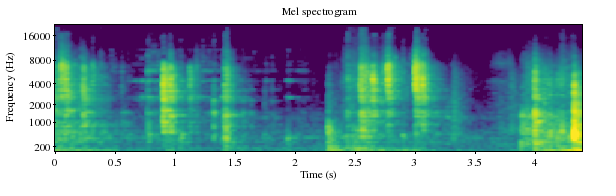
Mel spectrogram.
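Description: About 1.2 kilos of wild berries tumble into a large 5–6 litre pot heating on a stove, making a few bursts of light clattering and tapping separated by brief quiet gaps.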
